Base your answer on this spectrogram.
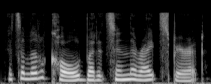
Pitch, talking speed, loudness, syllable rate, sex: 215 Hz, 285 wpm, -15 LUFS, 6.2 syllables/s, female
